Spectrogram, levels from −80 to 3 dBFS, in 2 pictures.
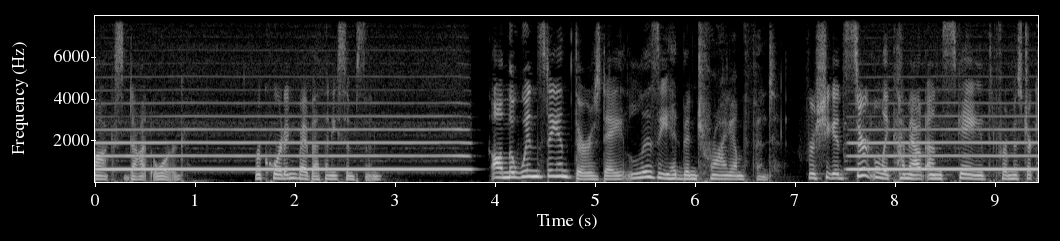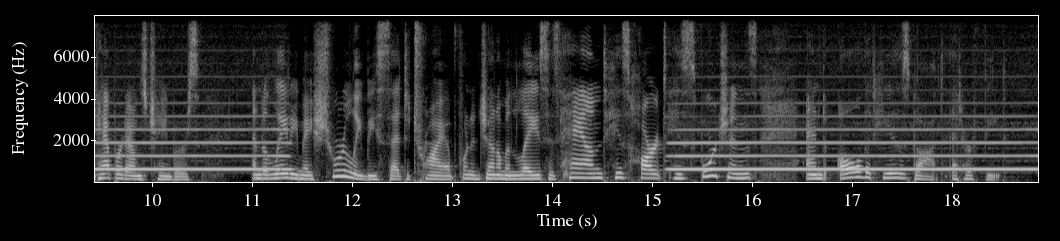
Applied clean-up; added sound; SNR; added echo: none; Wind instrument, woodwind instrument; 0 dB; none.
